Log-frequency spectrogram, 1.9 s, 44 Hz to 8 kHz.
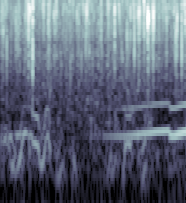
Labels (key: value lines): label: biophony, cascading saw
recorder: SoundTrap 600 or HydroMoth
